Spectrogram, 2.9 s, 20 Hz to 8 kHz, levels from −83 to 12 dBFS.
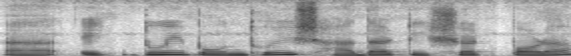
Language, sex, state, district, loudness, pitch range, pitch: Bengali, female, West Bengal, Paschim Medinipur, -15 LUFS, 225-255 Hz, 230 Hz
